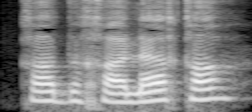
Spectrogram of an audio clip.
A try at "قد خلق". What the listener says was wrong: Quand tu les attaches, on n'entend pas ta qalqala. Non, non. Il faut que tu arrives à dire قد خلق قد خلق.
